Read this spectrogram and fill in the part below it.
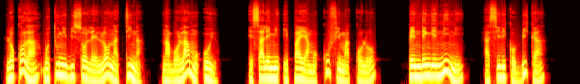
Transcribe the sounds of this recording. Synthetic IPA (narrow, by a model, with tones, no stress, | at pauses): lo˨ko˦la˨bo˨tu˦ni˦bi˦so˦le˨lɔ˦na˨ti˦na˨ | na˨bo˨la˦mo˨o˦jo˨ | e˨sa˦le˦mi˦ʔe˨pa˦i˨ja˨mo˨ku˦fi˨ma˨ko˨lo˨ | pe˦nde˦ŋɡe˦ni˦ni˨ | a˨si˦li˦ko˨bi˦ka˨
